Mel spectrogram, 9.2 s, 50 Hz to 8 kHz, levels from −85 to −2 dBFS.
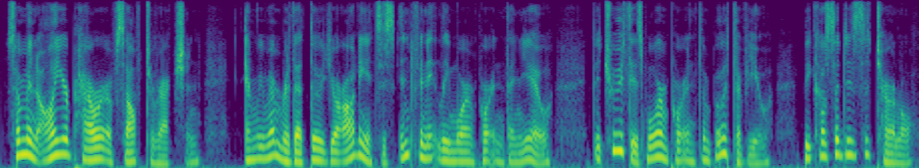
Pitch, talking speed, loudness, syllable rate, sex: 150 Hz, 210 wpm, -18 LUFS, 6.6 syllables/s, male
